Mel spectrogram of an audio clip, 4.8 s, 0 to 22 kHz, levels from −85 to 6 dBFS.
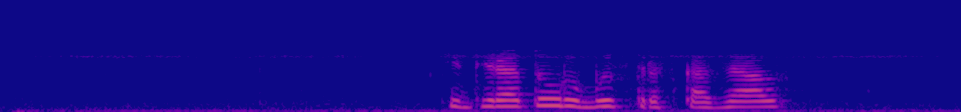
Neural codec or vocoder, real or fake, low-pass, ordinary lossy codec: none; real; 3.6 kHz; none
